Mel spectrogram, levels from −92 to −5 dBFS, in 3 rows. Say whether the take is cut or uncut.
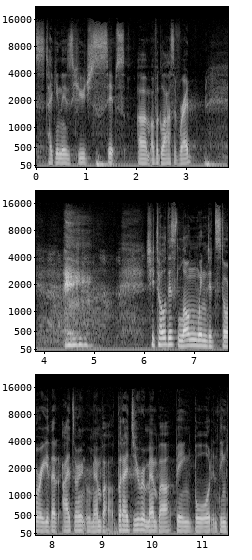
uncut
